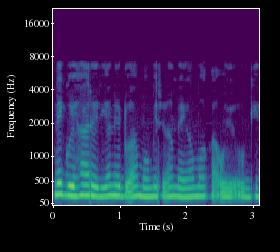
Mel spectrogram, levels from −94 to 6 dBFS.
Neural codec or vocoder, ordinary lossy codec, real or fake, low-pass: codec, 16 kHz, 8 kbps, FunCodec, trained on LibriTTS, 25 frames a second; MP3, 48 kbps; fake; 7.2 kHz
